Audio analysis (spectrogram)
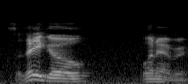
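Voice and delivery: ordinary delivery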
